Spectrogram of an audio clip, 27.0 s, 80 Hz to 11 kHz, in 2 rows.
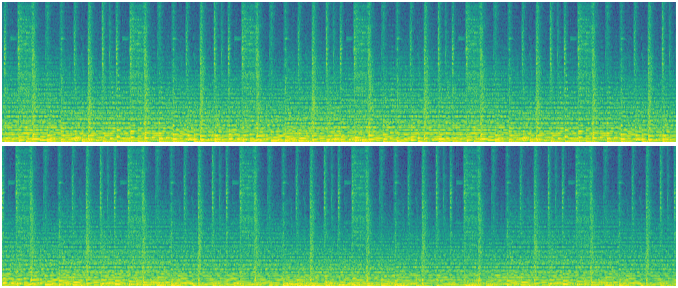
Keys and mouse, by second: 1.0 Return, 1.0 shift+click, 3.5 Return, 4.9 click, 7.4 click, 8.6 click, 9.6 click, 11.0 click, 11.7 click, 15.7 shift+click, 19.8 click, 21.0 click, 24.8 click, 26.0 click.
